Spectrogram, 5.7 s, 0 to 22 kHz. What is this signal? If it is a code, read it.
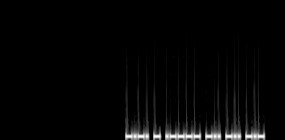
Morse code, heard as a keyed tone, about 30 wpm, 700 Hz. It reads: CT1DDK
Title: DXCC-100 Call Signs - 6 Characters - Repeated 3x - 30wpm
